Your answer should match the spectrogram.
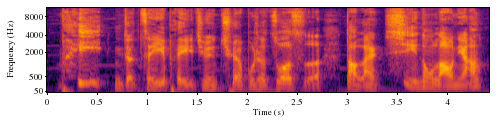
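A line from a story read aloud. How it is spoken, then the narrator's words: Woman, laughing. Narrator (Chinese): 那妇人笑着寻思道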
